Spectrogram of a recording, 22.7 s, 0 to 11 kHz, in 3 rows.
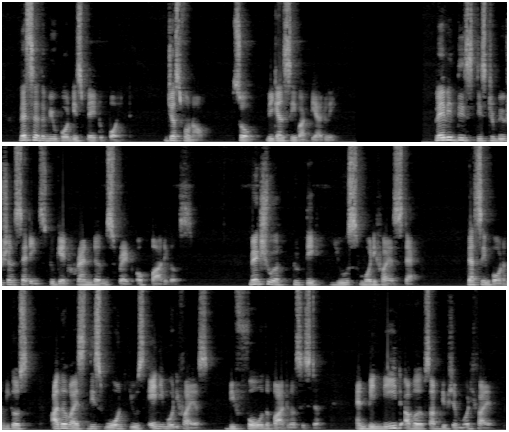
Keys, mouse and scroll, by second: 3.7-4.9 middle drag, 4.9-6.0 drag, 7.6 click, 8.2-9.0 middle drag, 8.7-11.3 drag, 13.7-22.7 drag.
